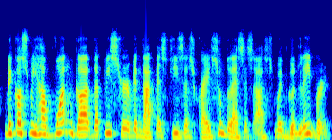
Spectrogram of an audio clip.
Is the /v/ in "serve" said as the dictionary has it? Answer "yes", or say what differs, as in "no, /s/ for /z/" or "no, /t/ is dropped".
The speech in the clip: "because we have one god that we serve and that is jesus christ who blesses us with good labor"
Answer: yes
